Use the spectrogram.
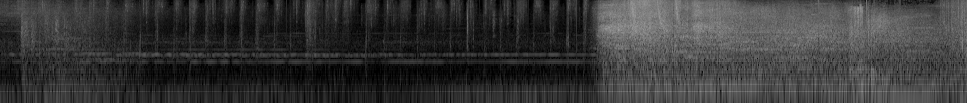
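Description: Bombarda blast spell in Hogwarts Legacy: quiet ambience with a few soft ticks and a faint tone, then an abrupt loud burst of broadband rumble that carries on as a sustained roar.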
